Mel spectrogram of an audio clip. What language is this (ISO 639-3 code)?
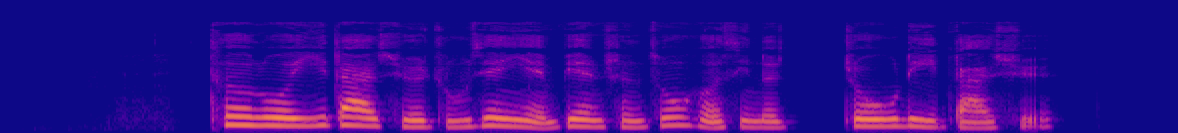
zho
